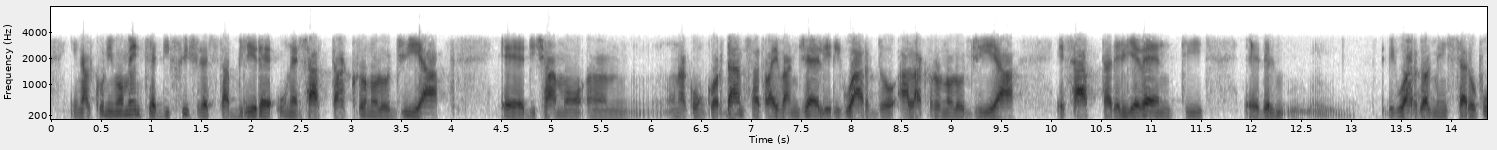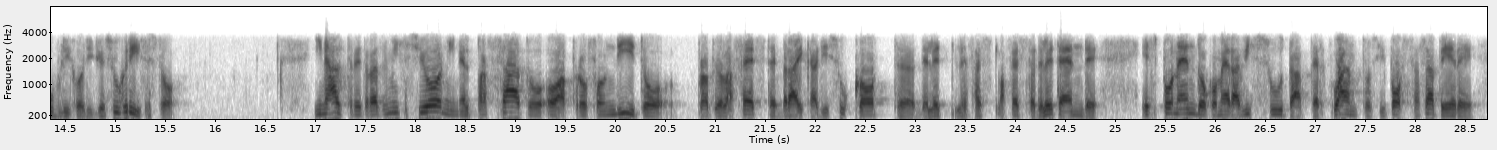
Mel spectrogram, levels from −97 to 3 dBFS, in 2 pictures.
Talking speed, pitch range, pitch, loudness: 120 wpm, 90-105 Hz, 95 Hz, -23 LUFS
